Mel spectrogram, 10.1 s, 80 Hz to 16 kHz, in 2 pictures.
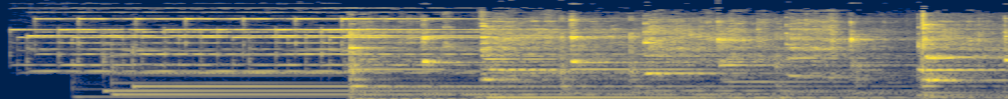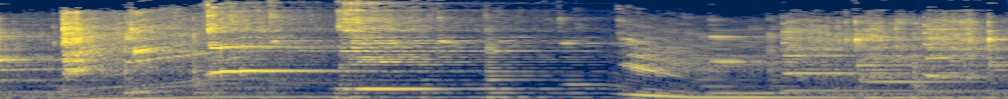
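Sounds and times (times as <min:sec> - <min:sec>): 
Bali On Vari synthesizer patch on V-Synth: 0:00.1 - 0:09.9.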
